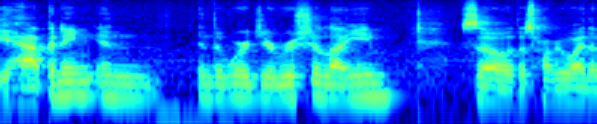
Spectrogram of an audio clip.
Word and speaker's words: Yerushalayim: in in the word yerushalayim so this probably why the book doesn't go over it but this is not pronounced Jerusalem a it's your Russian law team the here it gets pronounced before the ma'am I'm not exactly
